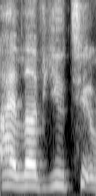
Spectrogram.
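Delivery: fighting back tears. Retelling a film scene where the father answers his daughter: imitating Orbach holding back tears. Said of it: "he's trying not to tear up".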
